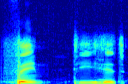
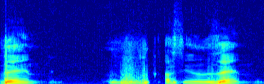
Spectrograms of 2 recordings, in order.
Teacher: a manner of pronunciation with a tongue tip between upper and lower teeth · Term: interdental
